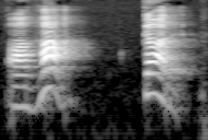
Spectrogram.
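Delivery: loud chest-voice exclamation of discovery; triumphant. Shown as a demonstration. Just found someone who was hiding, loud triumph. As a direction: say it like you really got them. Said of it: "Like you really got them".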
